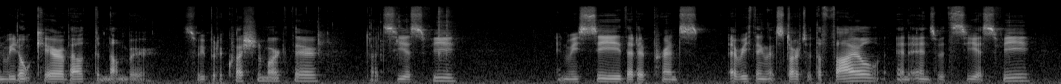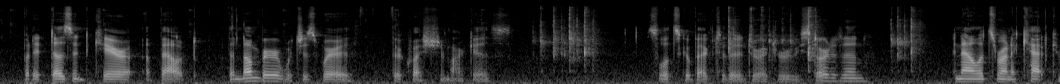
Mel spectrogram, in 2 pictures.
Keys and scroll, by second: 3.1-3.9 typing, 4.3 Return, 15.8-16.4 typing, 17.6-19.5 typing, 19.6 Return.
